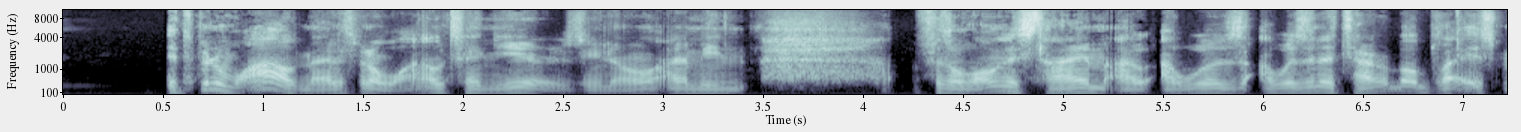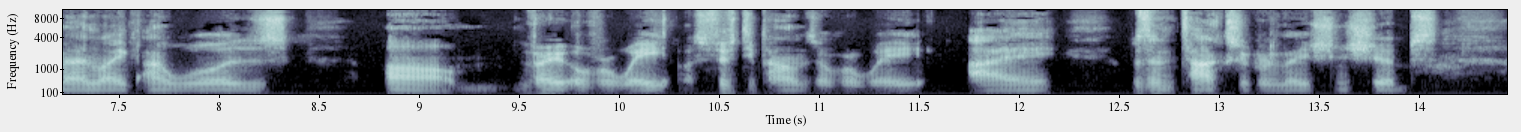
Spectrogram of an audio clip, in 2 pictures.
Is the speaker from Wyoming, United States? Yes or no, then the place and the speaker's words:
no; San Francisco, California, United States; born there; As funny as that sounds, as caveman as that sounds, I was born in San Francisco.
